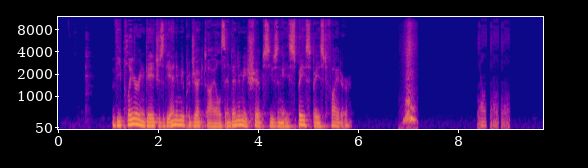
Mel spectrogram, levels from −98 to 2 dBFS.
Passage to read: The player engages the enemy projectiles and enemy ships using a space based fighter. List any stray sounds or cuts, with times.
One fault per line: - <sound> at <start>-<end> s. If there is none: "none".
- whoosh at 6.8-7.2 s
- laugh at 8.4-9.0 s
